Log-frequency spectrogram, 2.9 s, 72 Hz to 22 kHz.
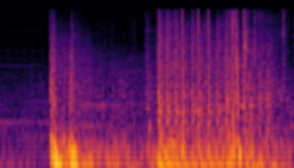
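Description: Rapid automatic gunfire from a Call of Duty MW3 ranked match: a dense, close burst of shots that breaks off briefly and then resumes as sustained firing.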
